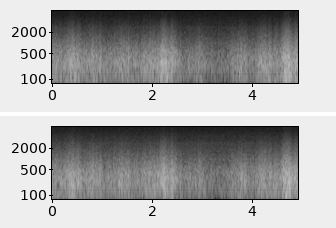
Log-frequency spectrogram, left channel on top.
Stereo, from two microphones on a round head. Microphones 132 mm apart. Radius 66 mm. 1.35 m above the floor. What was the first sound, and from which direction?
Only background noise.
